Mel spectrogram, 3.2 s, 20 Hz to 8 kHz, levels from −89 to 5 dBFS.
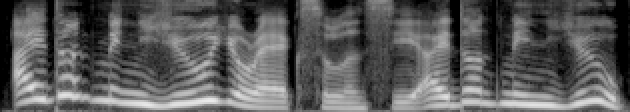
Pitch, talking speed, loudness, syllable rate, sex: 255 Hz, 190 wpm, -15 LUFS, 4.3 syllables/s, female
